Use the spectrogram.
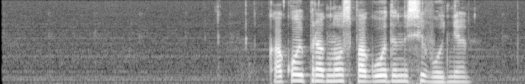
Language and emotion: Russian, neutral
